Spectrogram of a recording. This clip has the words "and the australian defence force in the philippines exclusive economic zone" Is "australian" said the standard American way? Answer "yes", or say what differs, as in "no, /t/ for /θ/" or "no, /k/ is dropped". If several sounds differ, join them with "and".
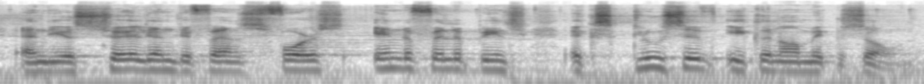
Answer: yes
